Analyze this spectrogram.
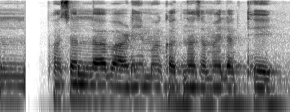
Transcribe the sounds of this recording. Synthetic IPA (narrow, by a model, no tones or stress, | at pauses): l | pʰəsəlːabaɽemãkət̪nasəməjləɡt̪ʰe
